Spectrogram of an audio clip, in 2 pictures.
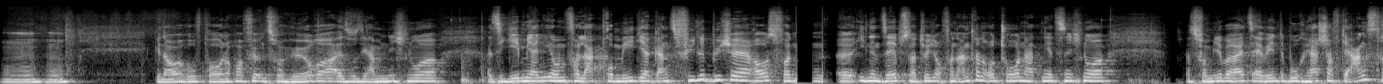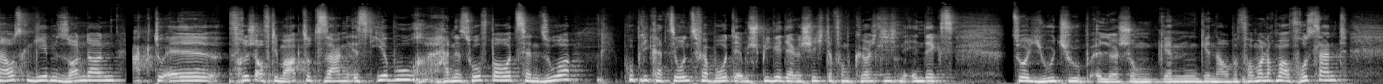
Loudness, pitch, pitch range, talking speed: -12 LUFS, 155 Hz, 140-170 Hz, 170 wpm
